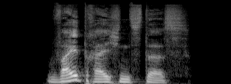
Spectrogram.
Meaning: strong/mixed nominative/accusative neuter singular superlative degree of weitreichend
- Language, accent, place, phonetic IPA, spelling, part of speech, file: German, Germany, Berlin, [ˈvaɪ̯tˌʁaɪ̯çn̩t͡stəs], weitreichendstes, adjective, De-weitreichendstes.ogg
